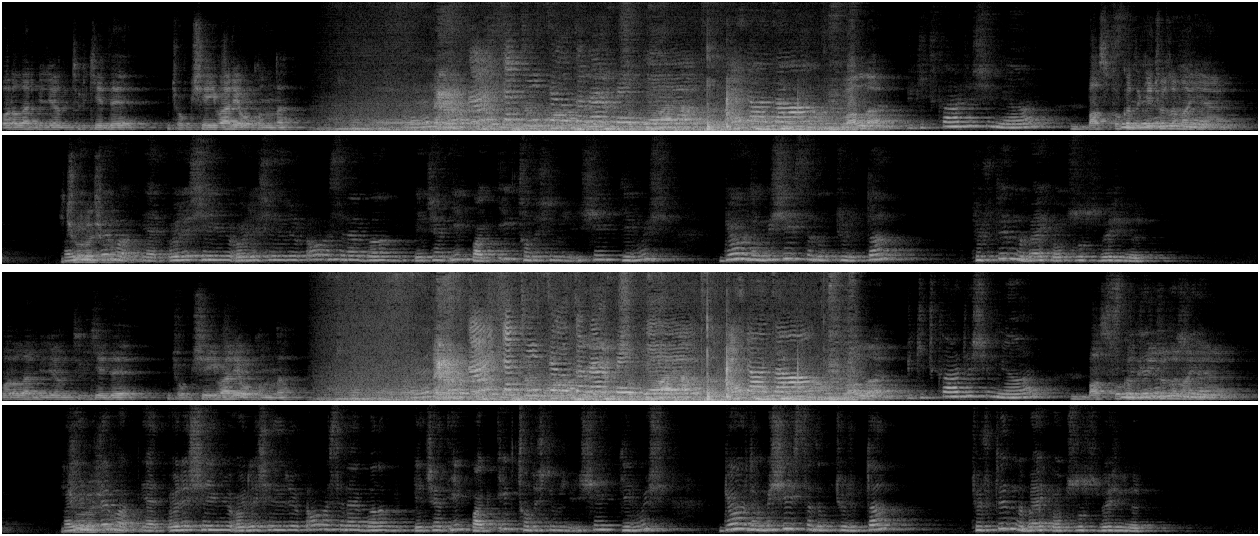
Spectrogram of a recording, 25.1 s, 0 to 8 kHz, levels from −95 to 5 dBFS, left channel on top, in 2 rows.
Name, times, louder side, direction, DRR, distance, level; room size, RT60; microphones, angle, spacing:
voice 1, 0.0-1.3 1.7-2.9 3.7-4.2 8.4-8.8 10.7-12.2 13.2-13.7, left 1 dB, 80° left, 3 dB, 1.9 m, -38 dB
sound 1, 3.2-8.6, right 4 dB, 80° right, 0.9 m, -29 dB
voice 2, 4.1-6.0 6.4-8.9 9.4-10.4 11.2-12.1 13.2-19.2 19.7-21.4 22.3-23.9, right 1 dB, 65° right, -4 dB, 1.7 m, -38 dB
16.0 x 6.0 x 9.6 m, 0.93 s
head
